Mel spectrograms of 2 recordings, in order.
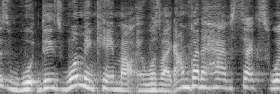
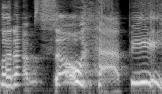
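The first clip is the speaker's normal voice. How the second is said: put-on, very slow, high, drawn-out tearful sobbing; 8 semitones higher than usual. Retelling a woman's words after a test run: imitating someone crying. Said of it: "and she just starts crying".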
